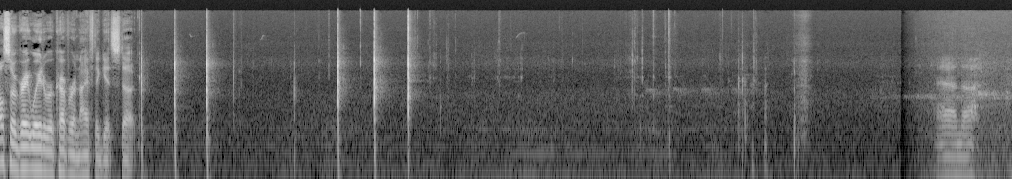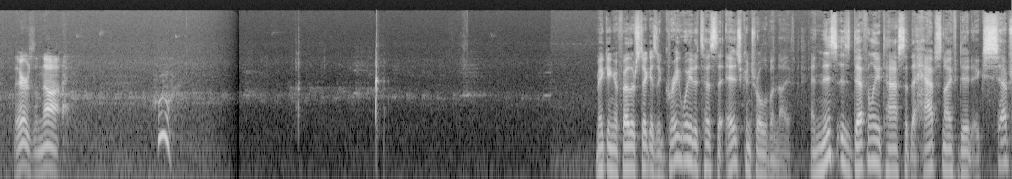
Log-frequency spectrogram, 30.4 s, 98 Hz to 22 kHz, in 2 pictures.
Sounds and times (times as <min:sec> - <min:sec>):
Speech: 0:00.0 - 0:02.1, 0:14.0 - 0:14.7, 0:15.4 - 0:16.2, 0:24.1 - 0:30.3
Outside, rural or natural: 0:00.0 - 0:30.3.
